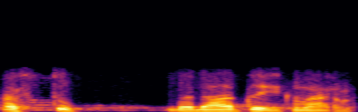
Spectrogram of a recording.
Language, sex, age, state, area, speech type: Sanskrit, male, 18-30, Rajasthan, rural, conversation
